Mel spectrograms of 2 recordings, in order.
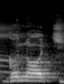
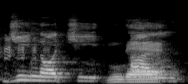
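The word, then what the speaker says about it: gnocchi: Sige chef walang coaching Gonochi. Hindi siya gonochi. Ginochi.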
